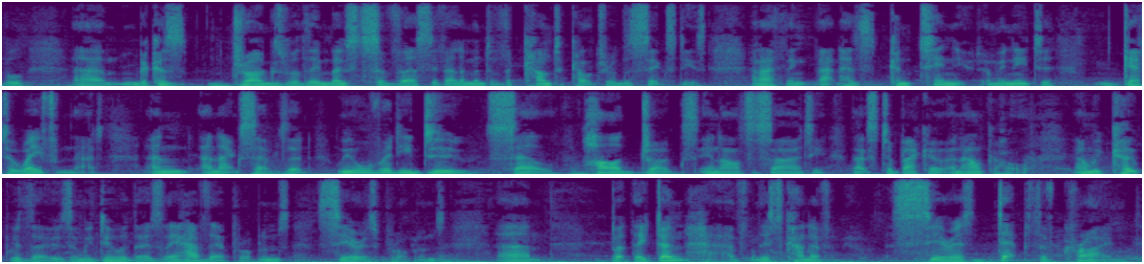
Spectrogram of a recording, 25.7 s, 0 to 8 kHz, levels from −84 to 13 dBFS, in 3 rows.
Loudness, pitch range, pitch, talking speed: -28 LUFS, 115-140 Hz, 125 Hz, 170 wpm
